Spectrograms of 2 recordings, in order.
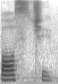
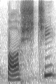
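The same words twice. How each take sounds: First: The s before t sounds like s. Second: The s before t sounds like sh. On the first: "aqui em São Paulo a gente fala ... A gente faz um S" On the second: "o carioca falando porta e poste ... eles fazem um X no lugar"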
